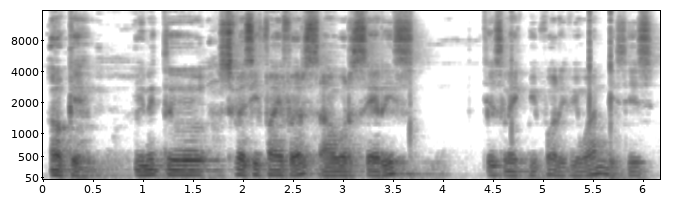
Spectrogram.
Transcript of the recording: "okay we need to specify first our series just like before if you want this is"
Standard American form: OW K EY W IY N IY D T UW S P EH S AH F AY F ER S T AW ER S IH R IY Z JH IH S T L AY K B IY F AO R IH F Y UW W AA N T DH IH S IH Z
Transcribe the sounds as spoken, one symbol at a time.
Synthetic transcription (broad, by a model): OW K EY W IY N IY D T UW S P EH S AH F AY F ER S AW ER S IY R IY S JH IH S T L AY K B IY F AO R IH F Y UW W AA N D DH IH S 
